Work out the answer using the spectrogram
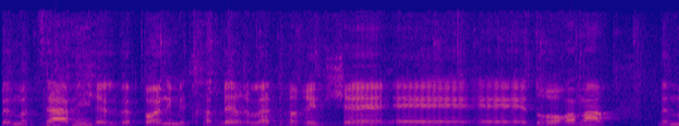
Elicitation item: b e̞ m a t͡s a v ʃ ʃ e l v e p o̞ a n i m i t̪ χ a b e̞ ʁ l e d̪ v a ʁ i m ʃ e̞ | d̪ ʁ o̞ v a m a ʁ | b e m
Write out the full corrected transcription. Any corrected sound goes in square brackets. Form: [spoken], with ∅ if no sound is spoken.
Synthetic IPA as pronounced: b e̞ m a t͡s a v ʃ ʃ e l v e p o̞ a n i m i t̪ χ a b e̞ ʁ l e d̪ v a ʁ i m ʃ e̞ | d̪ ʁ o̞ [ʁ] a m a ʁ | b e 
